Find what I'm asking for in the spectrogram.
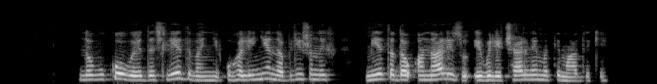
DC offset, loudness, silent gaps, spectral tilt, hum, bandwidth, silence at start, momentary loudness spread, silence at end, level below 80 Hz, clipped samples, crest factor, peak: under 0.1%; -18 LUFS; none; -5.5 dB/octave; none; 7.6 kHz; 0.8 s; 11 LU; 0.5 s; -64 dBFS; under 0.1%; 16 dB; -2 dBFS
